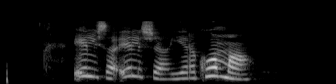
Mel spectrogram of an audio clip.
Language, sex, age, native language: Icelandic, female, 11, Icelandic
